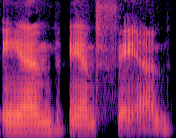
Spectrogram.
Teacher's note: When a comes before the consonants m and n, the short a sound changes to a different whiny sound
